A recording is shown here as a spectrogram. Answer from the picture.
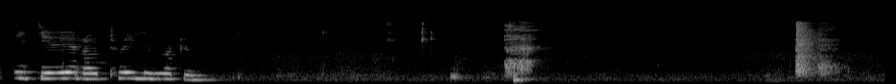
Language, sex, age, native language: Icelandic, male, 8, Icelandic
